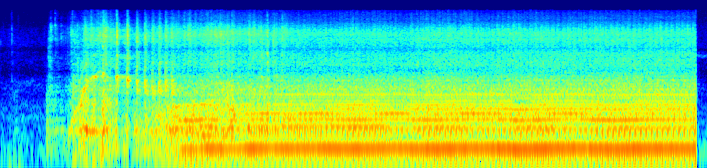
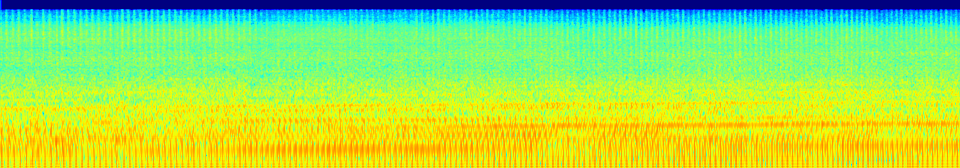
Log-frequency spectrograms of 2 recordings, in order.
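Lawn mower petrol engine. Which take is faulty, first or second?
first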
